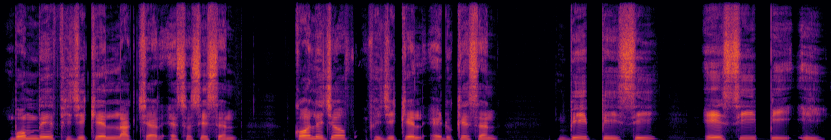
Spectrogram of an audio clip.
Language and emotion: Santali, neutral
